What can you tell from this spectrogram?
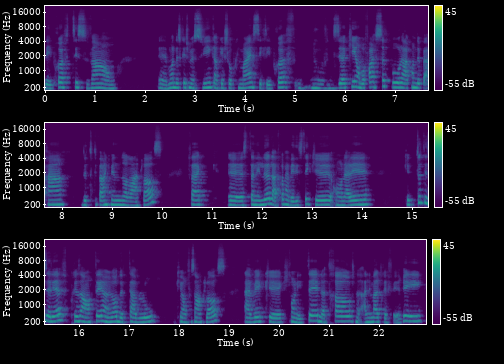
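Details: Adult woman who lives with both stuttering and cluttering, which she describes as fast speech with words mixed up and swallowed: cluttering with stuttering.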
